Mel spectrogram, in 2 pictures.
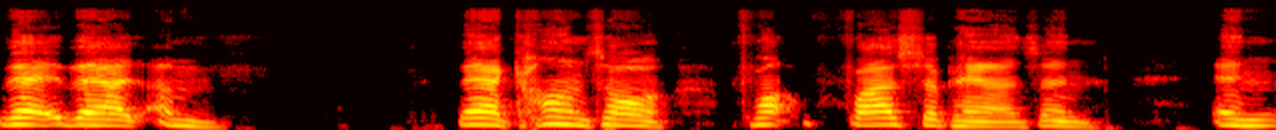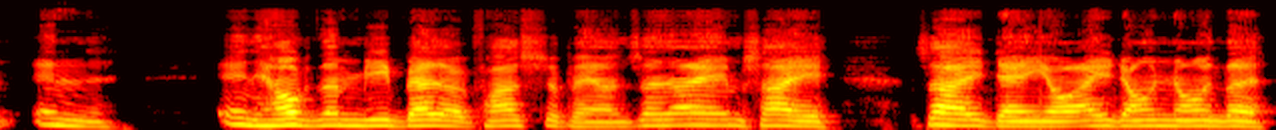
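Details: Real speech impediment with disfluent speech in a male speaker coached for years, heard during a three-hour live talk-a-thon he set as a challenge for his own voice.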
